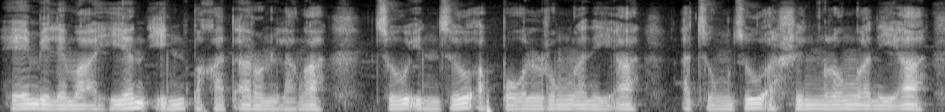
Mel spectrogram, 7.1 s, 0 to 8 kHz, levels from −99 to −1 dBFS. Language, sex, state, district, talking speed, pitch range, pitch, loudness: Mizo, male, Mizoram, Aizawl, 220 wpm, 100-110 Hz, 105 Hz, -19 LUFS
